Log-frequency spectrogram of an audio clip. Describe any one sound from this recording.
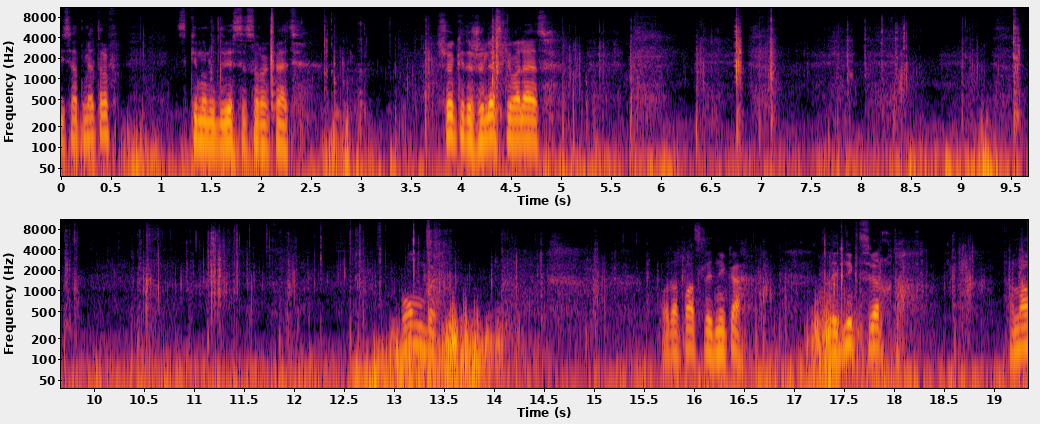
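Footsteps crunch on a stony path.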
